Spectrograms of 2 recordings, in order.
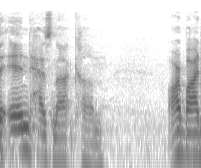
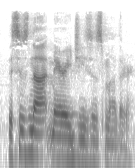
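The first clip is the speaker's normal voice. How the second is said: normal talking voice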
